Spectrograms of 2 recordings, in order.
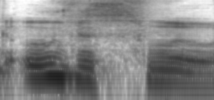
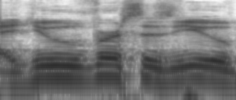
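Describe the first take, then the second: First: The title is blended into one odd word. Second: The title is said as three separate words. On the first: The title was misread from its written form. The speaker calls it wrong. "I just kept saying like oovswoo or something like that" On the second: The title names a game about competing against yourself. The speaker calls it right. "yeah, you versus you"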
